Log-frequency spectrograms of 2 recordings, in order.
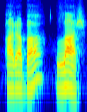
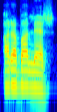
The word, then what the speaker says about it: arabalar: Araba lar. Arabalar. Arabalar. Arabalar. It sounds good, right? Now, imagine if I said araba ler. Araba ler. It sounds bad.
